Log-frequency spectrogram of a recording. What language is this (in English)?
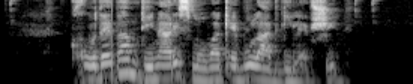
Georgian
